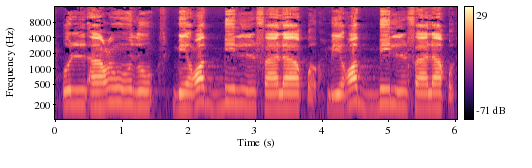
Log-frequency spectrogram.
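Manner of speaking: slow, with a strong doubled با in برب; tajweed recitation. Shown as a demonstration. Teacher models برب الفلق slowly, doubled ba. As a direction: stress the shadda on برب, ba pressed hard. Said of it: "با میں سختی لانا ہے".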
